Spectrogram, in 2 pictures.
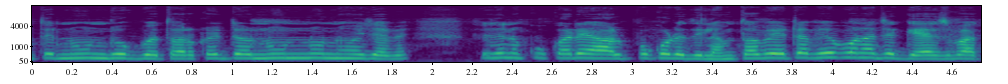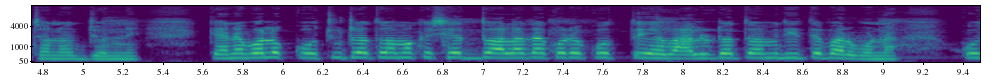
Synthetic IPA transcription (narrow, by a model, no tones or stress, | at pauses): t̪enunɖʱuk̚bet̪ɔɾkaɾiʈ̬anunːunɦoed͡ʑabeʃed͡ʑonːekukaɾealpokoɾed̪ilamt̪ɔbeeʈabʱebonad͡ʑeɡɛʃbat͡ɕanoɾd͡ʑonːekɛnobɔlokot͡ɕuʈat̪oamakeʃed̪ːoalad̪akoɾekoɾt̪eɦabealuʈat̪oamid̪it̪epaɾbonako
